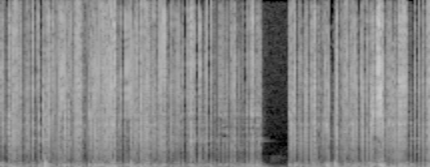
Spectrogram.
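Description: Long acrylic nails scratch the hollow metal mesh grille of a black Blue Yeti microphone. The result is a continuous, close, rasping scrape with a heavy low-end rumble and bright crackly edges. It briefly drops out near the end before the scratching resumes.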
